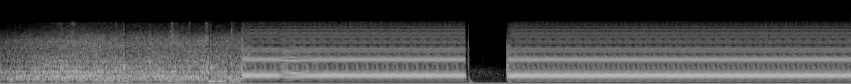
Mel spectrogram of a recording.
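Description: Hiss of an open telephone line on air, then a steady telephone line tone that comes on about two and a half seconds in, stops for half a second, and resumes: the line left open after the caller has hung up.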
